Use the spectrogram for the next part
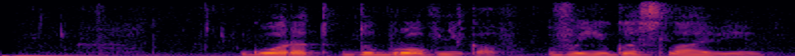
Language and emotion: Russian, neutral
